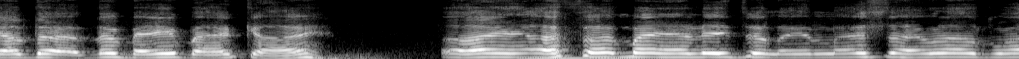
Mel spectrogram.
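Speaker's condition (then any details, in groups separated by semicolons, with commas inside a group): Friedreich's ataxia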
